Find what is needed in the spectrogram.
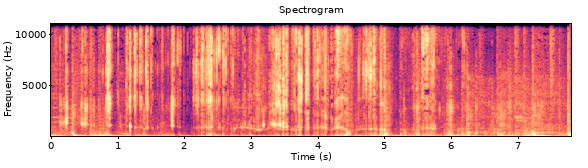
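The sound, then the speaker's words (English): Loud, crackling crunches of potato crisps being chewed, a rapid irregular series of sharp dry snaps and crumbles with no talking. “You give me the sniff after you've taken the crisps out.”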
